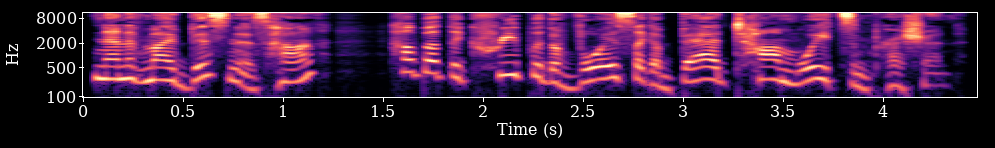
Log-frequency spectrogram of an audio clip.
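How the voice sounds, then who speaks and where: A woman voicing a high-strung female Hollywood agent whose voice is high-pitched, strained, loud and scolding. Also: animated, fairly quick, dry recording, clean studio sound. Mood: angry scolding.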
